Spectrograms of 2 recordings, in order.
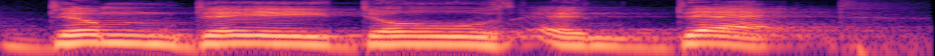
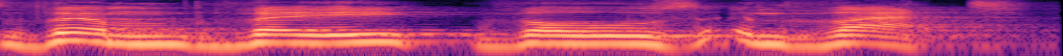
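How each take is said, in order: First: The words begin with a d sound. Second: The words begin with a th sound. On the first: The speaker calls it wrong. "it's not" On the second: The speaker calls it right. "That's how you pronounce the word"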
